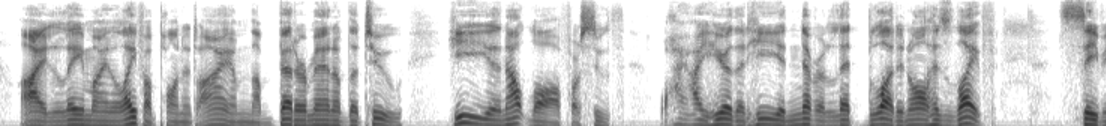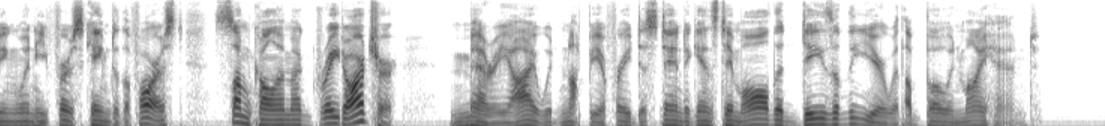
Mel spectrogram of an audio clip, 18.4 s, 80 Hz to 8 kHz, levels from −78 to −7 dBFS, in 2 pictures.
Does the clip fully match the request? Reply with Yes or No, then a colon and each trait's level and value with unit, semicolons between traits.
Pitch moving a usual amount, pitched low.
Yes: average, 4.2 semitones; low, 110 Hz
